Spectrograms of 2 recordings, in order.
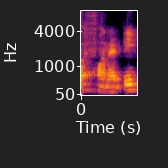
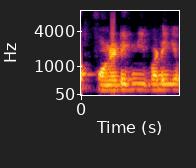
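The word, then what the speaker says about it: phonetic: इसका जो साउंड है ये ऐसा फनेटिक होगा फोनेटिक नहीं पढ़ेंगे फनेटिक और स्पेलिंग चेक कर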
